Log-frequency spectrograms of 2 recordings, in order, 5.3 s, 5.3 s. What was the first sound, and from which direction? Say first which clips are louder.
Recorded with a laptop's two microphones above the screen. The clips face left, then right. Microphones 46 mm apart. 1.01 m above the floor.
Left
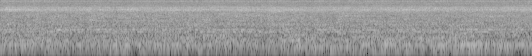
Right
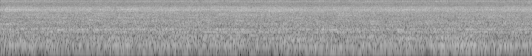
Running water: right 1 dB; 40° right (ahead or behind).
